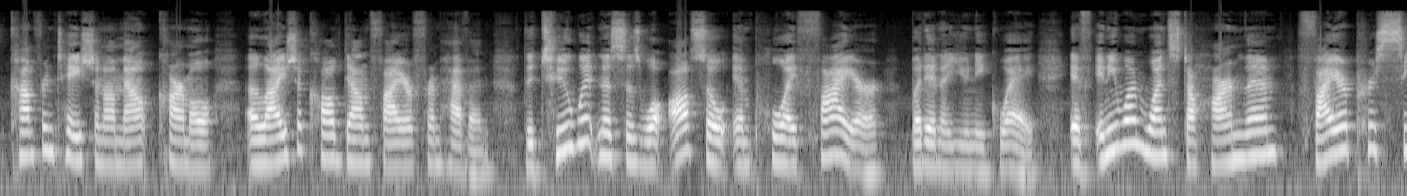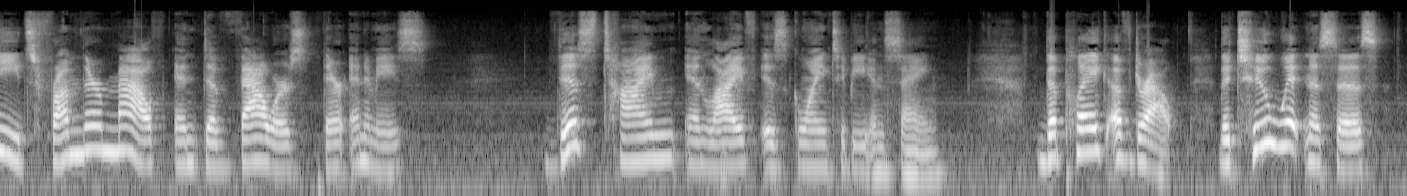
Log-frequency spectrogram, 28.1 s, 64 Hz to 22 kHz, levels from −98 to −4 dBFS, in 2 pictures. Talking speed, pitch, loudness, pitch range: 115 wpm, 170 Hz, -16 LUFS, 155-210 Hz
